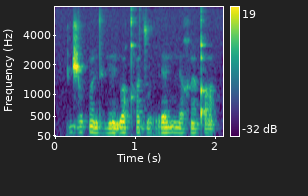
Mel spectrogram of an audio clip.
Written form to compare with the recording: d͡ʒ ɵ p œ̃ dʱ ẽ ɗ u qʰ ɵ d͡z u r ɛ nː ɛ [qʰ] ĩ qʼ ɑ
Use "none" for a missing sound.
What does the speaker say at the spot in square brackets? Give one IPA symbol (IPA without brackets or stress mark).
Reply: χ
